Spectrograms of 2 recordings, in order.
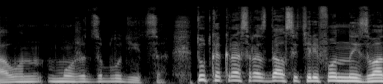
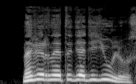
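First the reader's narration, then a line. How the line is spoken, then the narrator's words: Child's excited exclamation. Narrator (Russian): воскликнул малыш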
